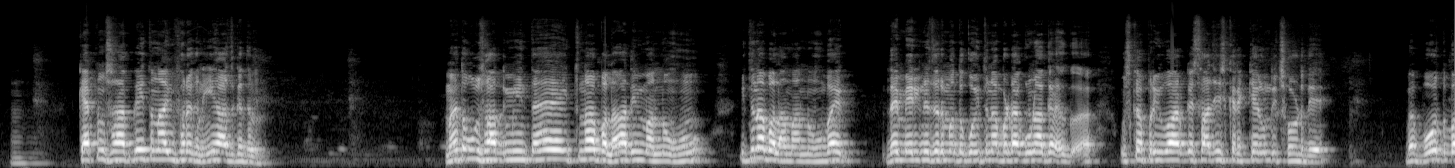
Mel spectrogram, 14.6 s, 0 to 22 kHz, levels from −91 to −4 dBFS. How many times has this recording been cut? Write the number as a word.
zero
